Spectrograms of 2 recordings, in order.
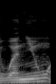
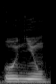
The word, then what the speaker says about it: oignon: Tu as dit oneignon alors que c'est oignon. Le i ne se prononce pas.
